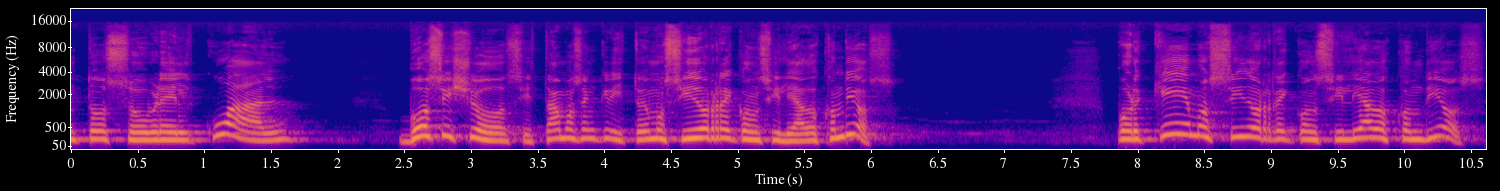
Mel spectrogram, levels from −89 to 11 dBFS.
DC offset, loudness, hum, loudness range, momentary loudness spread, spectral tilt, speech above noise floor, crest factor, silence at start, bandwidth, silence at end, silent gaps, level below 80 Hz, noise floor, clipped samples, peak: under 0.1%; -23 LUFS; none; 5 LU; 7 LU; -5.5 dB/octave; 42 dB; 16 dB; 0 s; 16 kHz; 0.05 s; none; -78 dBFS; -65 dBFS; under 0.1%; -8 dBFS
